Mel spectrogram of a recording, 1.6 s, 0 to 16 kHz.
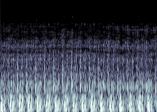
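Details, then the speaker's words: Italika DM 250 motorcycle: fast even clattering pulses about eight a second over the idling single; cause unknown. "esta es la que más me ha decepcionado por ese sonido nunca le había puesto atención sinceramente no sé si suena de fábrica o así sea"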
